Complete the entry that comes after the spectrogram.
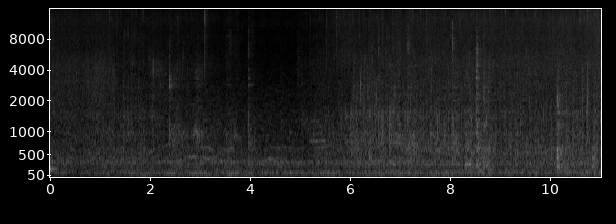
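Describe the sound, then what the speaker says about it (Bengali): Sattu-stuffed puris deep-fry in hot oil, a dense crackling bubble like rain on a surface that grows a little louder partway through, with brief voice in the background. "একে একে লুচিগুলোকে এইভাবে ভেজে নিয়ে তুলে নেব।"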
